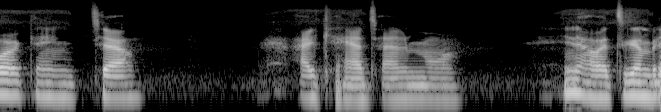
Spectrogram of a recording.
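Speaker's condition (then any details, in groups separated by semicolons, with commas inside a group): ALS; shortness of breath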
